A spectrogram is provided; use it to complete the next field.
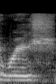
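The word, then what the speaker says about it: Ra's al Ghul: christopher nolan only movie people like to say razakul i say race um you know i go from what the animated series taught me how to pronounce his name correctly so rachael you helped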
